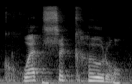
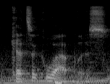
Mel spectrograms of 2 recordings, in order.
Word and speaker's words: Quetzalcoatlus: If not for his surprise, I'm probably going to pronounce it wrong, Quetzalcoatl. – Quetzalcoatlus.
